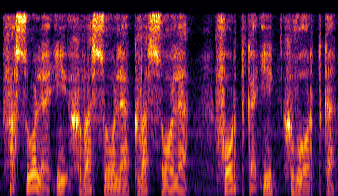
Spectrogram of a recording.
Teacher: У некаторых словах, запазычаных даўно і асвоеных народнаю мовою, адбылася натуральная замена чужога гуку «ф» на свойскія «х», «хв», «кв», «п».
